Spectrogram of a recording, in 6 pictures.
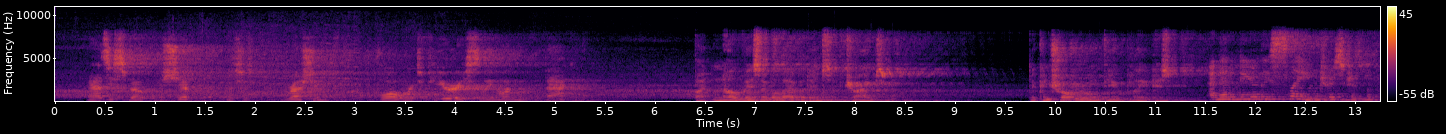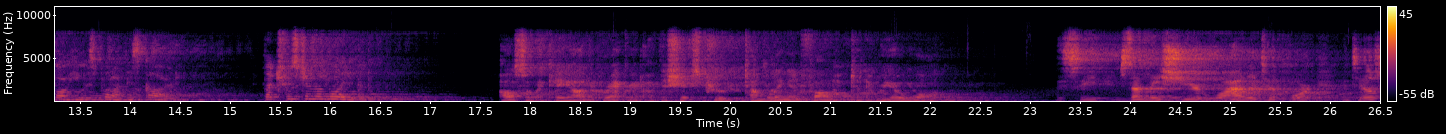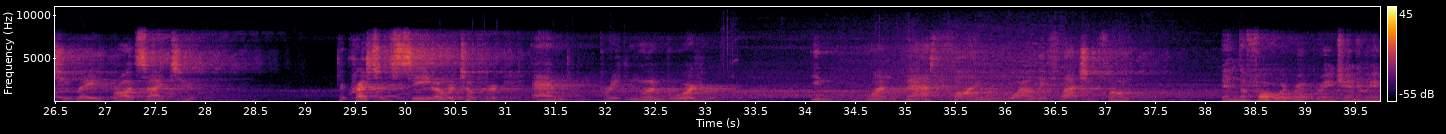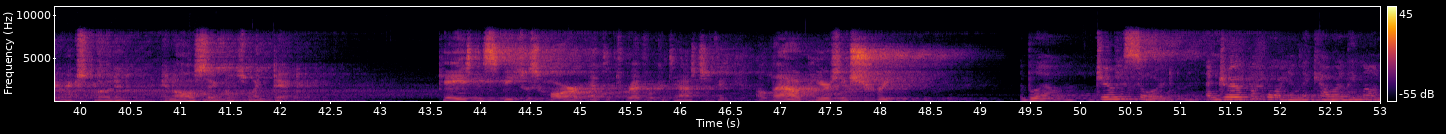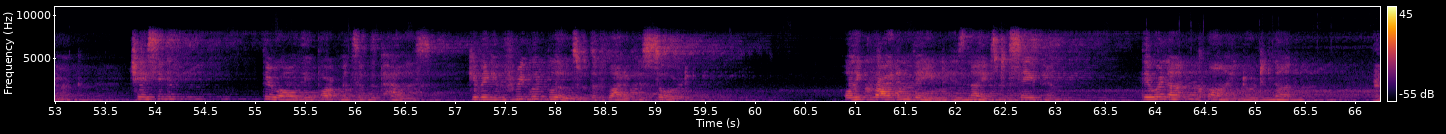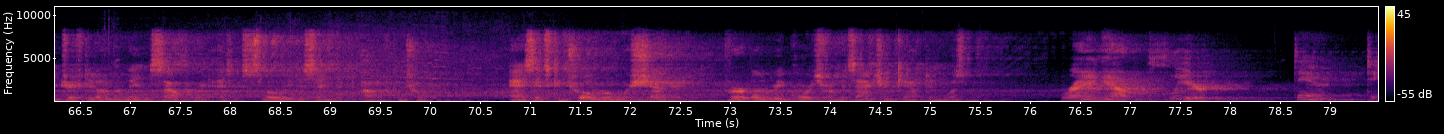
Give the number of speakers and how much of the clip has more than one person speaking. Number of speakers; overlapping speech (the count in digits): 3, no overlap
